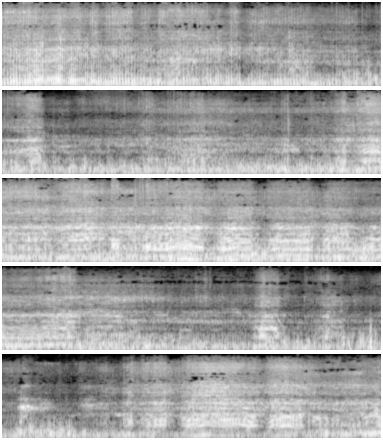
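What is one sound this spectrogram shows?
A dirt bike engine revs hard, rising and falling in pitch.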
